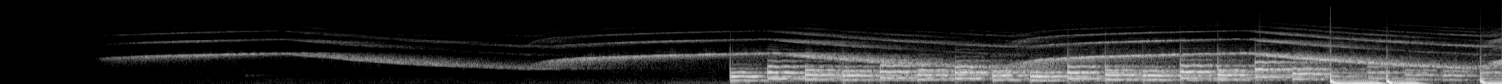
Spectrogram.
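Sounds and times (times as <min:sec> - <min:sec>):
siren wailing: 0:01.0 - 0:15.0
loud music with sustained chords: 0:07.3 - 0:15.0.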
